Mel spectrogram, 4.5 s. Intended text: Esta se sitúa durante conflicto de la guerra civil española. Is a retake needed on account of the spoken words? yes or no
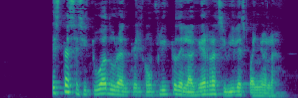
yes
